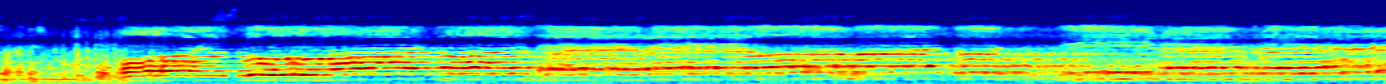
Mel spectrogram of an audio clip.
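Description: Men chant together in a slow, drawn-out melody.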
